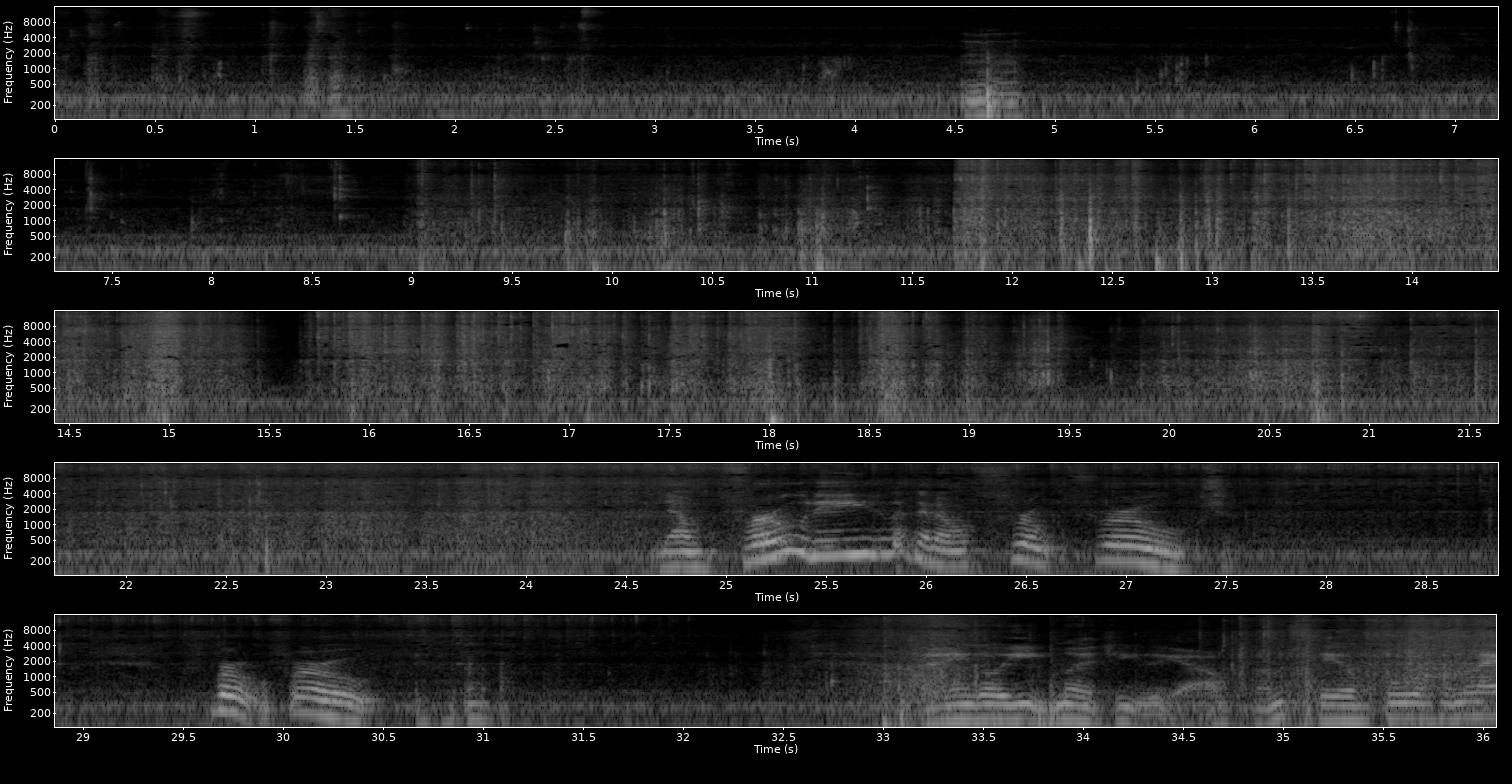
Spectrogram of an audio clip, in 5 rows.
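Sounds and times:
plastic bag crinkling: 9.0 - 36.0
cereal pouring into bowl: 20.7 - 32.0, 34.7 - 36.0.

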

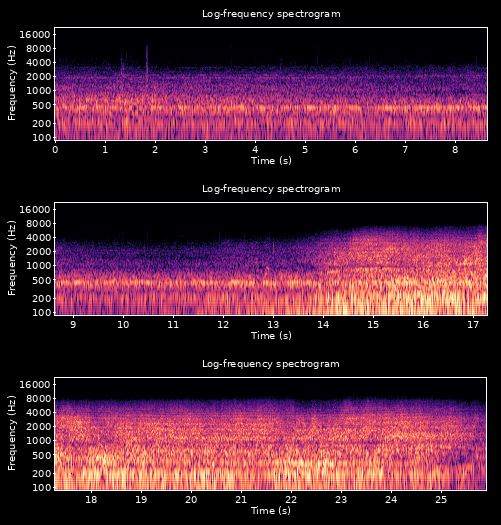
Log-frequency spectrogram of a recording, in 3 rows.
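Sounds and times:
jet engines running loud: 0.0 - 25.9.

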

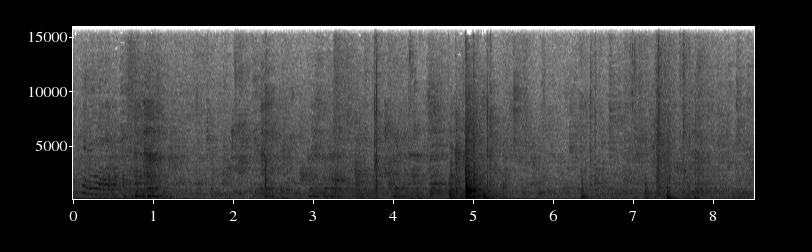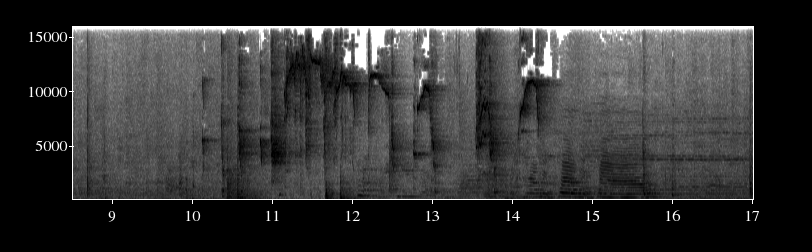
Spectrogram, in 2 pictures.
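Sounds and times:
baby monkey squealing: 10.1 - 15.7.

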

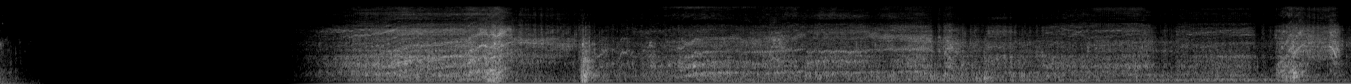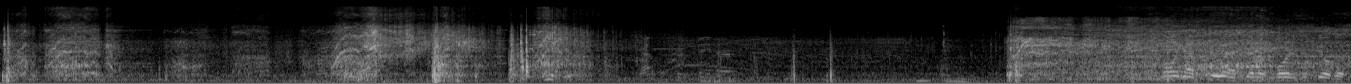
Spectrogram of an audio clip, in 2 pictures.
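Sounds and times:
toy truck motor whining: 3.0 - 20.6, 23.4 - 27.0
sharp knocks from landings: 12.7 - 14.6, 17.0 - 19.7.

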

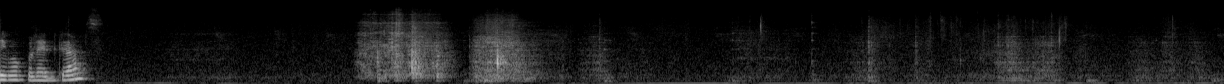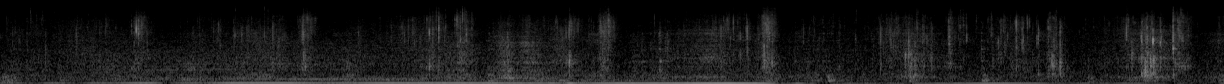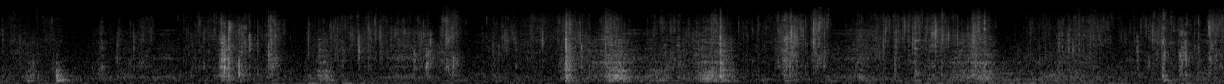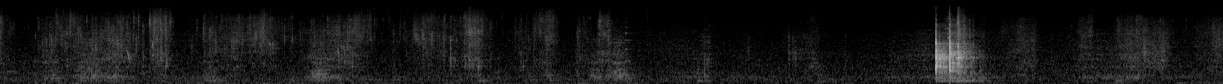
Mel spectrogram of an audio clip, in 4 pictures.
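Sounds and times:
hands squishing mashed potato: 7.2 - 44.0, 46.6 - 48.9.

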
